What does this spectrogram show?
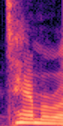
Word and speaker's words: Tamara: say oh yeah tam tamara is a very common pronunciation but it's tamara and then I'll usually give somebody something to stick like it's the Russian pronunciation of the word of the name and that's Tamara.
